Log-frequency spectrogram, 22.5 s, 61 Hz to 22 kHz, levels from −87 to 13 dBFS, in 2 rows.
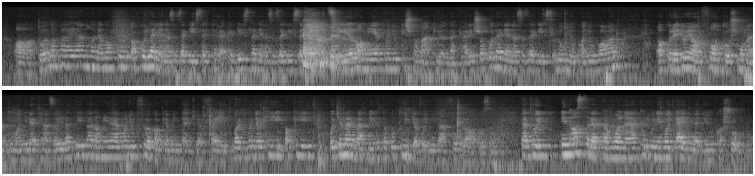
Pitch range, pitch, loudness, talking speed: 165-215 Hz, 195 Hz, -25 LUFS, 185 wpm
